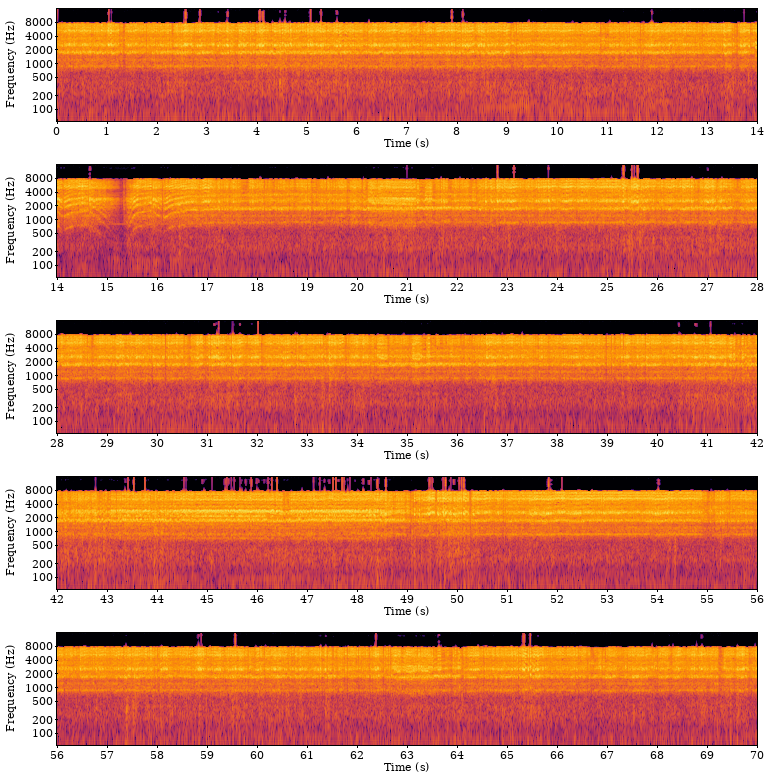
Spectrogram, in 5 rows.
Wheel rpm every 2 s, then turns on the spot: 230, 230, 230, 230, 230, 230, 230, 120, 210, 230, 220, 230, 230, 230, 240, 230, 230, 230, 230, 230, 230, 210, 210, 210, 220, 230, 230, 230, 230, 230, 230, 230, 230, 230, 230.
none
